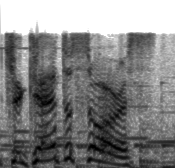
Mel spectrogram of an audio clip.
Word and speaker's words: Gigantosaurus: I'm Gigantosaurus, the longest meat-eating dino who ever lived. You say my name like this, Gig-ant-o-saurus.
